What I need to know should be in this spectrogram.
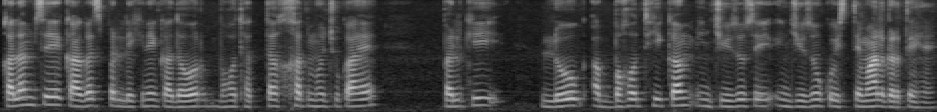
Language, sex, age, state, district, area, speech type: Urdu, male, 18-30, Delhi, South Delhi, urban, spontaneous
